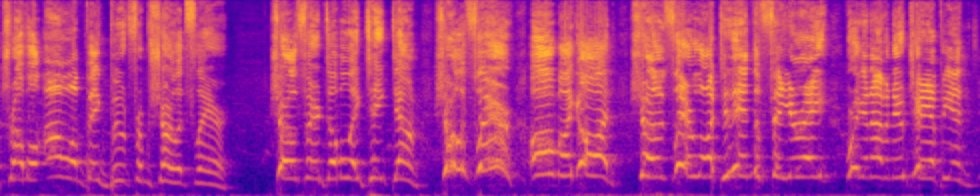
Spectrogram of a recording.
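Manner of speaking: loud, high, drawn-out victory call; excited shout. Real, not acted. Streamer calling the title change at the top of his voice. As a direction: scream the title change with full hype.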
